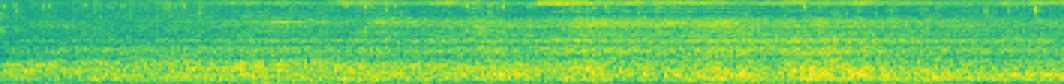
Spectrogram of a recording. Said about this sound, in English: One can hear the sounds of the train rattle past David's window.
